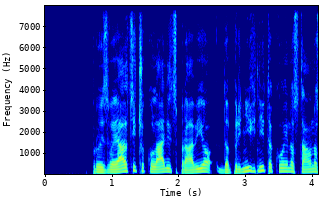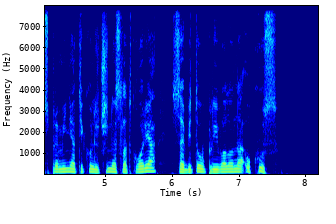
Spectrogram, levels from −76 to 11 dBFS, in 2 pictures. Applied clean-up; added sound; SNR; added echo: neural mask model Resemble Enhance denoiser.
